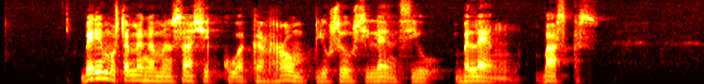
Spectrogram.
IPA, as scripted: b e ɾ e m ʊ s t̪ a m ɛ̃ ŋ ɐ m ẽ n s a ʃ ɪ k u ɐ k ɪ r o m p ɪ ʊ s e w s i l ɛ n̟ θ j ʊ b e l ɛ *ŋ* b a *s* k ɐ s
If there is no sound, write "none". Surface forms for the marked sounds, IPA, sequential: ŋ, s

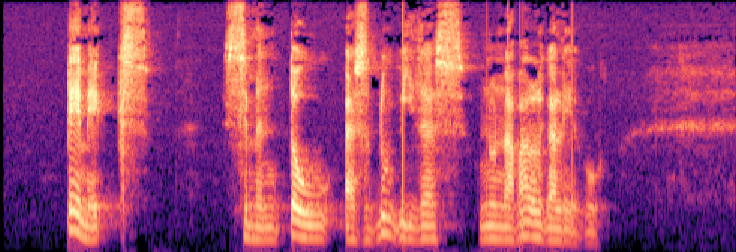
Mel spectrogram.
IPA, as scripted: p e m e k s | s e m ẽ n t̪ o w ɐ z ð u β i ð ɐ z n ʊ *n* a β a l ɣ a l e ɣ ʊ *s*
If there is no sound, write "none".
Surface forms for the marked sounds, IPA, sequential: n, none

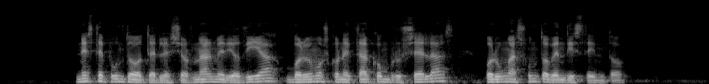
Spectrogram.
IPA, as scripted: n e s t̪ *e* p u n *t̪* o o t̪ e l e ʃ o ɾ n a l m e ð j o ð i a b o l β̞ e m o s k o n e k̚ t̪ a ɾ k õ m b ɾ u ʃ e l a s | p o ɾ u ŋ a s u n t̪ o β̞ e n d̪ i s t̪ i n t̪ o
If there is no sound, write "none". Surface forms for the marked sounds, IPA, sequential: e, t̪

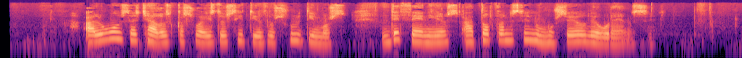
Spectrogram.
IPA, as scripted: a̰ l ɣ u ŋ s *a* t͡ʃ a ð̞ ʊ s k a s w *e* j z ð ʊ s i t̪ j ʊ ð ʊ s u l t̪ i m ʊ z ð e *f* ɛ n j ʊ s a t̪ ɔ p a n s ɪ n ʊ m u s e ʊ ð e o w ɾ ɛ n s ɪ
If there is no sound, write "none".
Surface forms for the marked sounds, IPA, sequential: a, a, θ

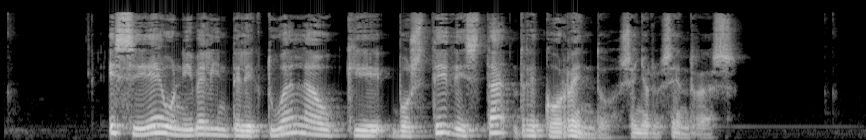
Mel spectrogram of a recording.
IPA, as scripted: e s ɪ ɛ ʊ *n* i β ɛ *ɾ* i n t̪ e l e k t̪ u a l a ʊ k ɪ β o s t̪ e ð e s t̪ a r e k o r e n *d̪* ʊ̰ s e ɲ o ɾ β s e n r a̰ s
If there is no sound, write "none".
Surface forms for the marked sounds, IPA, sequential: n, l, d̪

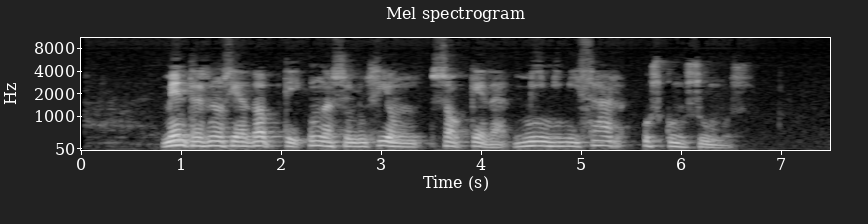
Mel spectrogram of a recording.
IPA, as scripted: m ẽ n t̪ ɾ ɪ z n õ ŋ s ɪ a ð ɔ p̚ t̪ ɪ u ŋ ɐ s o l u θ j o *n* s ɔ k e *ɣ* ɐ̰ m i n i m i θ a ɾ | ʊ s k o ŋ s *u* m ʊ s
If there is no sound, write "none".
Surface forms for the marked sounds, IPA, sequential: ŋ, ð, u

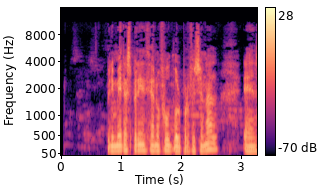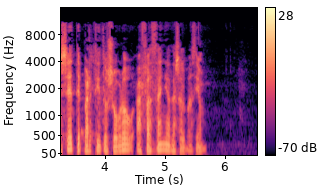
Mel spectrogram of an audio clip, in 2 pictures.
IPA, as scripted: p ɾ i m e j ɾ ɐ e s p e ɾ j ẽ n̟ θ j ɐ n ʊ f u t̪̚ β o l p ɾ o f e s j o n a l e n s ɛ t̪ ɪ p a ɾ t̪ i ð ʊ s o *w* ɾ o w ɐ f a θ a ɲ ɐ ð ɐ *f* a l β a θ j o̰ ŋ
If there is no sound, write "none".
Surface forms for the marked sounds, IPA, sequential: β, s

